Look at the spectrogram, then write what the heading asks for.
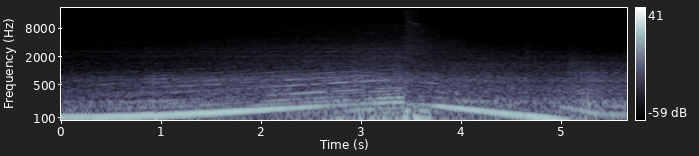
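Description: A turbocharged Subaru BRZ engine rises in pitch after a quick downshift. It revs loud and close, drops sharply at a gear change, then climbs again with a steady rumbling drone.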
